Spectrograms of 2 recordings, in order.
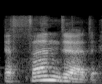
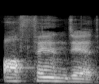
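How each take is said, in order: First: "offended" with a weak schwa at the start; correct pronunciation. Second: "offended" with a full "o" at the start; mispronounced first vowel. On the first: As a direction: reduce the first vowel of "offended" to a light "uh". («offended» با صدای کوتاه و ضعیف در اول) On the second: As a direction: open "offended" on a clear, rounded first vowel. («offended» با «آ»ی کشیده در اول) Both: Shown as a demonstration. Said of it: "این تلفظ غلطه".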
